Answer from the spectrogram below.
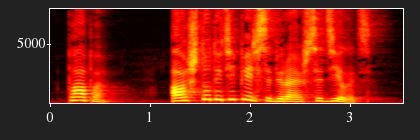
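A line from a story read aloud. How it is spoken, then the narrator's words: Plain. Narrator (Russian): спросил Володя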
